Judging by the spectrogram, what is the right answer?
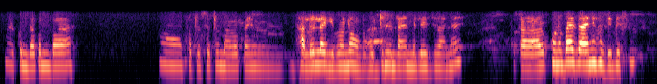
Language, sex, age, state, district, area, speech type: Assamese, female, 18-30, Assam, Sivasagar, rural, conversation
